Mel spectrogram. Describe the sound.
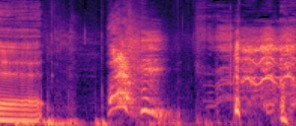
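A sharp sneeze bursts out in the middle of a short stretch of voiced vocal sounds, with more brief vocal noises following right after it.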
